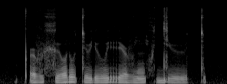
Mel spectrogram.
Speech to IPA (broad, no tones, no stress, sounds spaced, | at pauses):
pʼ ə˞ v xʲ o ɾ u t ʉ ɾʲ u rʲ ə˞ v ũ x dʲ ʉ t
